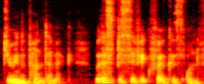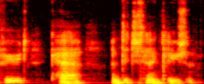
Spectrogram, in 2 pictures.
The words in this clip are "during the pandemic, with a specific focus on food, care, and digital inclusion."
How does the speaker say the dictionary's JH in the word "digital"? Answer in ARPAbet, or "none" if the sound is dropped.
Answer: JH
